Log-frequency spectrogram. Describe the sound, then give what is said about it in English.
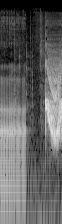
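A sustained harmonic tone cuts off, and after a short pause a loud siren sound effect, called the happiness siren, bursts in, its wailing pitch sweeping up and down. “And that's the happiness siren.”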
